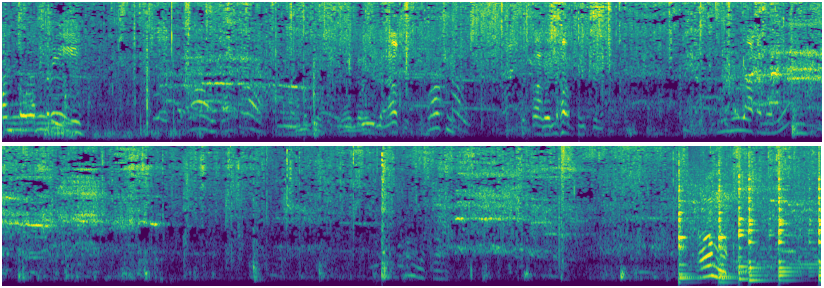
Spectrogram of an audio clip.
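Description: Men and women talk among themselves outdoors.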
